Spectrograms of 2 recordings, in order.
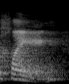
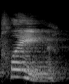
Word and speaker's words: playing: Especially here in Wisconsin, let's say the word playing. A lot of times we say it plain.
